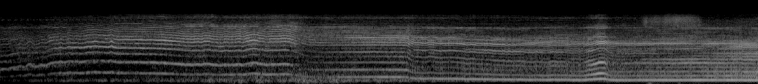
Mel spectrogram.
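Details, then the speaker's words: Traxxas Revo 3.3 nitro RC truck, final tune after break-in, warmed up, idle set: small nitro engine screams up, drops cleanly at the shift into second gear and pulls on smoothly without stumbling; normal two-speed shift. "there second gear it's real smooth shifting let's listen for it"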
